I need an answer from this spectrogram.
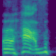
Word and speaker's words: have: So if we're looking at clearly, that, or if we're looking at something like have, we don't pronounce the E.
